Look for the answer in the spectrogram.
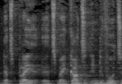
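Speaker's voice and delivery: put-on Russian accent, w said as v; lightly imitating a Russian pianist's accent. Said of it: "she has this really Russian accent".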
